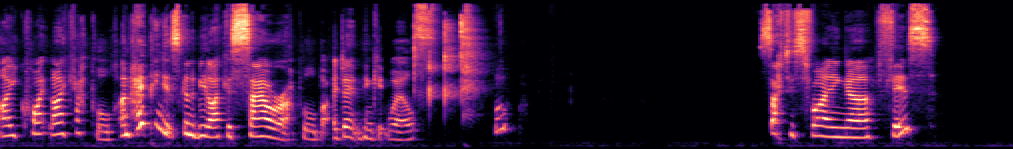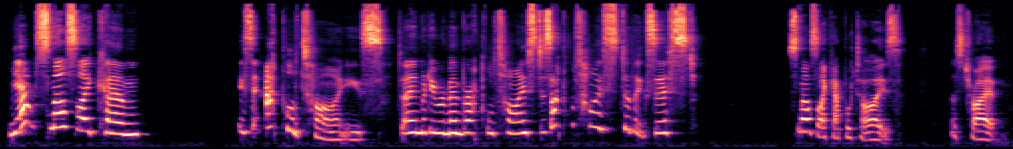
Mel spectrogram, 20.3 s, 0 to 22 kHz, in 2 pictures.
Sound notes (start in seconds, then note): 4.1 can opening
